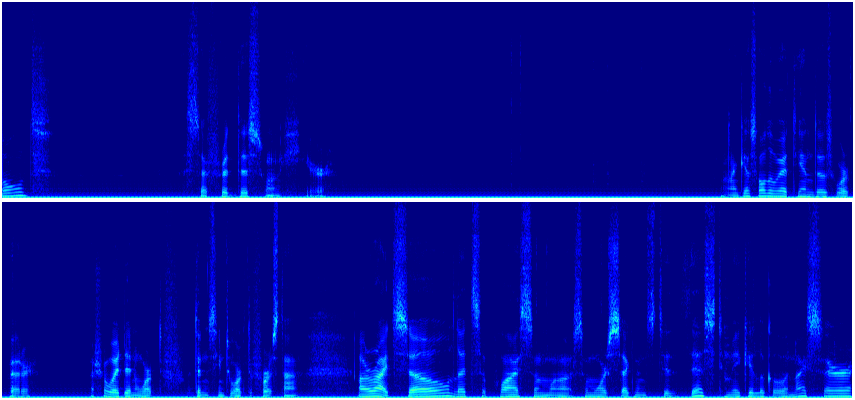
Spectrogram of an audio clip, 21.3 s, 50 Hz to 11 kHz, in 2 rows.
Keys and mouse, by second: 2.9-6.3 middle drag, 6.3-8.0 drag, 8.0-9.1 middle drag, 10.1-12.3 middle drag, 14.4-17.2 middle drag, 17.2-20.6 drag, 20.6 middle click.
